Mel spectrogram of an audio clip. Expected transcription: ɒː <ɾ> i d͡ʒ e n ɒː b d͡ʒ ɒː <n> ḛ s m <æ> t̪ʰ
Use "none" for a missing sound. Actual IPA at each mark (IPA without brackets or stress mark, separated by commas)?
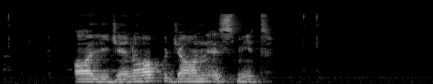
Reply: l, n, i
